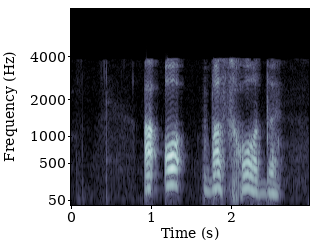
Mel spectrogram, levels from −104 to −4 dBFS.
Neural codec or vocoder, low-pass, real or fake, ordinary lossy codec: vocoder, 44.1 kHz, 128 mel bands every 256 samples, BigVGAN v2; 7.2 kHz; fake; AAC, 16 kbps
